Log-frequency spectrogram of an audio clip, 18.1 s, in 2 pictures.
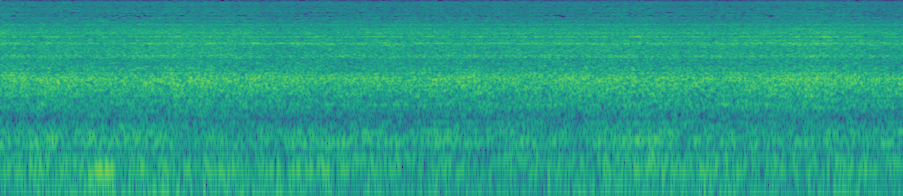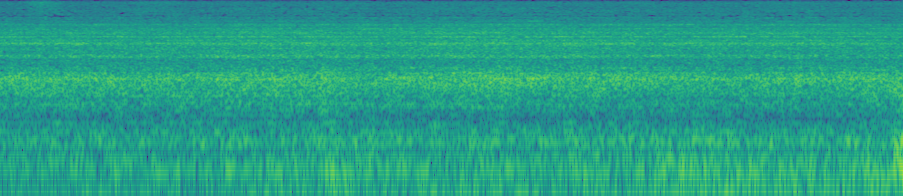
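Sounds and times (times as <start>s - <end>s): train rumble from inside carriage: 0.0s - 18.0s.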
